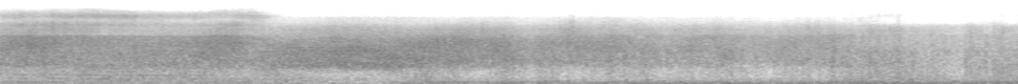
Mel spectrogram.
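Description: A car engine rumbles low from inside a moving vehicle.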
